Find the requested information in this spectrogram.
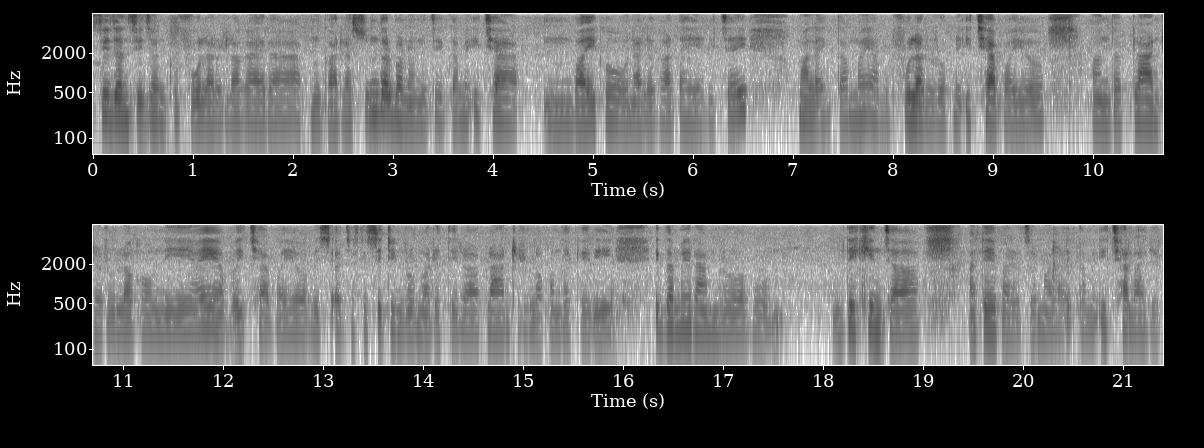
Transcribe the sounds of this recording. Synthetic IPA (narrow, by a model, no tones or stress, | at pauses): sid͡zʌnsid͡zʌnkopʰulɦʌɾulʌɡaeɾʌapʰnoɡʱʌrlajsund̪ʌrbʌnawnet͡saĩek̚d̪ʌmʌjʔit̪ːsʰa | bʱʌekoɦunaleɡʌrd̪akʰeɾit͡saĩmʌlajekd̪ʌmʌjʌbʌpʰulɦʌɾuropneʔit̪ːsʰabʱʌjoʌnt̪ʌɾʌplaɳʈɦʌɾulʌɡawneɦʌjʌbʌit̪ːsʰabʱʌjoʌbʌd͡zʌst̪osiʈiŋrumɦʌɾut̪iɾʌplaɳʈɦʌɾulʌɡawd̪akʰeɾiek̚d̪ʌmʌjɾamroʌbʌ | d̪ekʰint͡sʰʌ | t̪ejbʱʌeɾʌt͡saĩmʌlajḛk̚d̪ʌmʌjʔitːsʰalaɡeko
